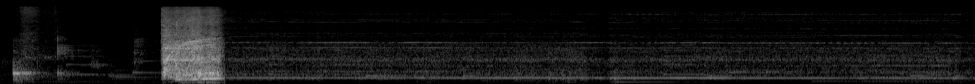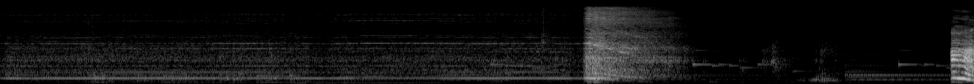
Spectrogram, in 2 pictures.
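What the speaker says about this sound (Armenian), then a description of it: "Ահա, տեսեք, մի փոքր հարում ենք, մինչև շաքարավազը լուծվի" An electric mixer beats eggs and sugar for zebra cake batter, whirring with a steady motor hum for about fourteen seconds between louder rattling bursts as it starts and stops.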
